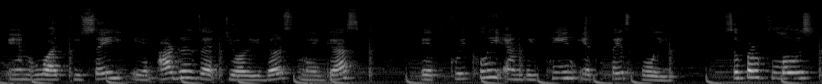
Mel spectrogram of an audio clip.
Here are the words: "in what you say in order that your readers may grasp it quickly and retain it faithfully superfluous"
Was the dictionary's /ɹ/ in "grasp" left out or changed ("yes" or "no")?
yes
